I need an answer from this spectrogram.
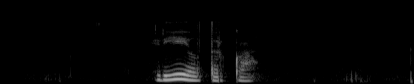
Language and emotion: Russian, neutral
